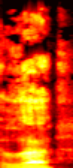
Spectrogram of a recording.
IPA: ʁ̞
